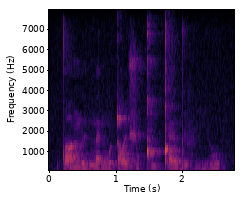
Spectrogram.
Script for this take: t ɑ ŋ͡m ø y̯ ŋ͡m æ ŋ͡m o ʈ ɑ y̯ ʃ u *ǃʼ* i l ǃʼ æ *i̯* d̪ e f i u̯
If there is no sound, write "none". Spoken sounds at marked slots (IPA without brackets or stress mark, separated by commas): ǃʼ, u̯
